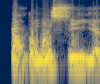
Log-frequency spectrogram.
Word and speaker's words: cartomancia: Tudo que termina em ancia tem a sílaba tônica si. Cartomancia, quiromancia, melancia, tá bom?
